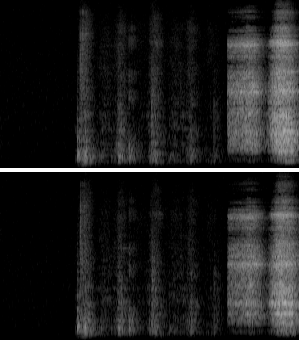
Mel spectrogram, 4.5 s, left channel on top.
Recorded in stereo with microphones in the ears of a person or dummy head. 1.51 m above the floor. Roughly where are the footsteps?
Centre.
